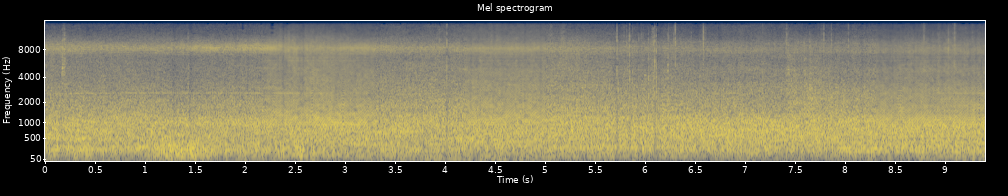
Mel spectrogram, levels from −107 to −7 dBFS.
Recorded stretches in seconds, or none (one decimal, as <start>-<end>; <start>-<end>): 0.0-2.2; 3.3-4.2; 5.0-8.3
